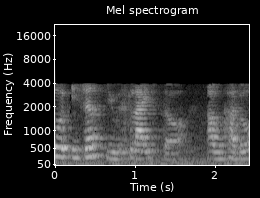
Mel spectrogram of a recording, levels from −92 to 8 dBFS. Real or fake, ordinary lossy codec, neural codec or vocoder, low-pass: real; AAC, 16 kbps; none; 7.2 kHz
